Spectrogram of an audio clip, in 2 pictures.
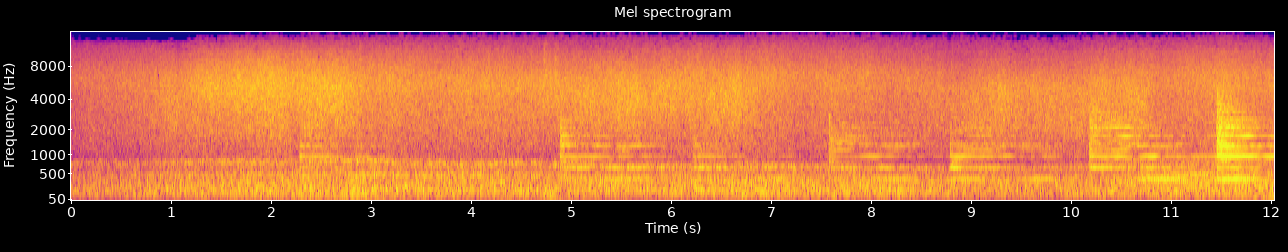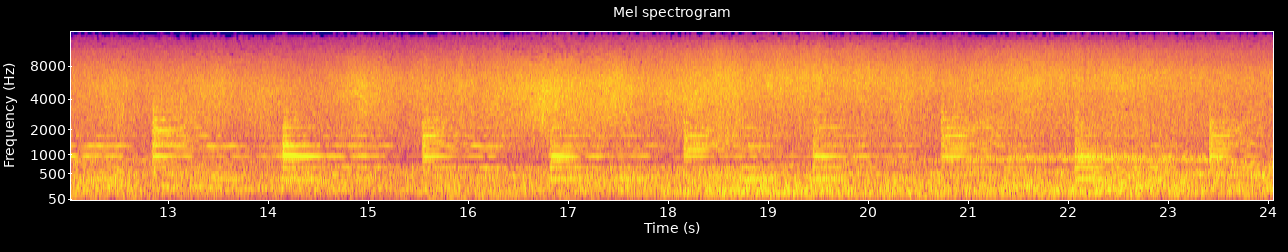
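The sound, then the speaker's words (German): A single church bell, rung by pulling its rope, tolls repeatedly at a steady rhythm during a flood, its clear ringing tones only partly audible above a loud, continuous roar of rushing water. “Er rennt zur Kirche. In den Turm. Packt den Strick der einzigen Glocke, um die Bauern der weit verstreut liegenden Gehöfte wachzumachen.”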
